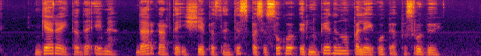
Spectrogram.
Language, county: Lithuanian, Tauragė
